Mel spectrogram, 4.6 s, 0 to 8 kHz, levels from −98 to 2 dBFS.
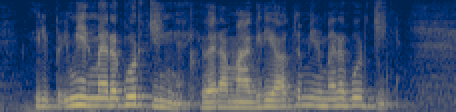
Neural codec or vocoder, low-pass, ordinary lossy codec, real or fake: codec, 16 kHz, 8 kbps, FreqCodec, larger model; none; none; fake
